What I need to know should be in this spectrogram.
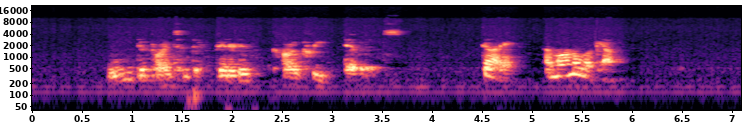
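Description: A woman speaks calmly close to a microphone.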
